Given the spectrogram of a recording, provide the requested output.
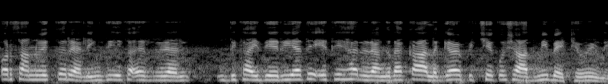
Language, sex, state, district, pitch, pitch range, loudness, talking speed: Punjabi, female, Punjab, Fazilka, 210 Hz, 190-220 Hz, -16 LUFS, 215 wpm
